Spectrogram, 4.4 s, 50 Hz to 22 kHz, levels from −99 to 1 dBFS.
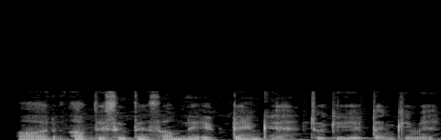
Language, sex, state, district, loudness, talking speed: Hindi, male, Bihar, Supaul, -37 LUFS, 165 wpm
